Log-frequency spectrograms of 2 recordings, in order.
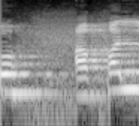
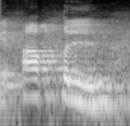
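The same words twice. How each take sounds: First: अक़ल in two syllables, "a-qal"; wrong split reading. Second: अक़ल as "aql", one syllable with a still क़; correct joined reading. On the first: Teacher shows what not to say, अक़ल with extra vowel. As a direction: put an "a" between क़ and ल in अक़ल. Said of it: "तो हम इसको अक़ल नहीं बोलेंगे". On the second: Teacher models the joined word for class, अक़ल as "aql". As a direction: run क़ straight into ल in अक़ल, no vowel. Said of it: "आइन की आवाज़ के साथ बिल्कुल मिलाकर". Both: Shown as a demonstration.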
